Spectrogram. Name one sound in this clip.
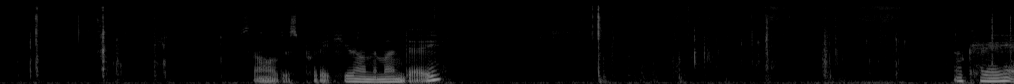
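Paper crinkles as stickers are peeled and pressed down.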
